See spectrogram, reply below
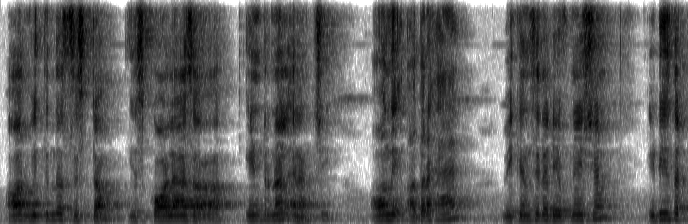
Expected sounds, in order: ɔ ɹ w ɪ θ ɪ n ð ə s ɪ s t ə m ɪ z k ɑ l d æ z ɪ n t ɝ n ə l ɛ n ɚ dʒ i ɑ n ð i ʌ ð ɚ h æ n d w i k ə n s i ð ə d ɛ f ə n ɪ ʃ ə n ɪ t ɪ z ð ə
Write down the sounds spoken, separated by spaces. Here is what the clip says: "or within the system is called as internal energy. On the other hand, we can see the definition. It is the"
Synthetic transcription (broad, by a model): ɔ ɹ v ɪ t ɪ n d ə s ɪ s t ə m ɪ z k ɑ l d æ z ɪ n t ɝ n ə l ɛ n ɚ dʒ i ɑ n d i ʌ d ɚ h æ n d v i k ə n s i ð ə d ɛ f ə n ɪ ʃ ə n ɪ t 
